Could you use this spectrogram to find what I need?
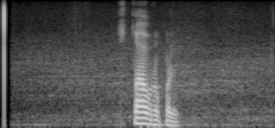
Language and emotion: Russian, neutral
